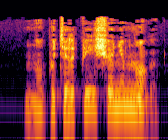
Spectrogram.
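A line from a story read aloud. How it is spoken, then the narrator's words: Gentle request. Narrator (Russian): мягко попросила Настя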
